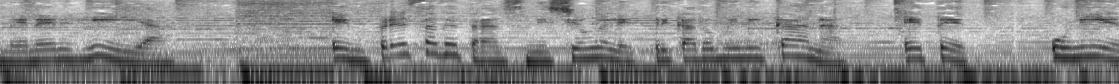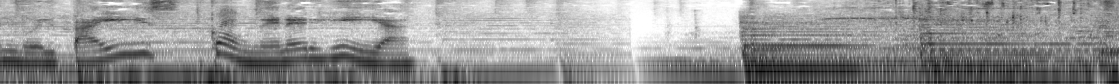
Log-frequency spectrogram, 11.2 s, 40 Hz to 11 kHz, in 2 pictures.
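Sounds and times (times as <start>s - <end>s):
music playing: 0.0s - 11.1s
speech: 0.1s - 1.0s, 1.6s - 7.8s
drinking water pouring from a tap: 9.8s - 11.1s.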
